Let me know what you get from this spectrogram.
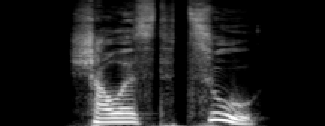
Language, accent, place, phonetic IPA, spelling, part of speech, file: German, Germany, Berlin, [ˌʃaʊ̯əst ˈt͡suː], schauest zu, verb, De-schauest zu.ogg
- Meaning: second-person singular subjunctive I of zuschauen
